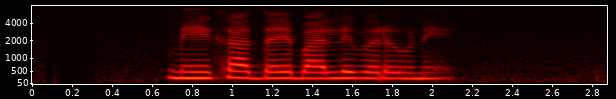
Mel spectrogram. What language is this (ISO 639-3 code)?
sin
